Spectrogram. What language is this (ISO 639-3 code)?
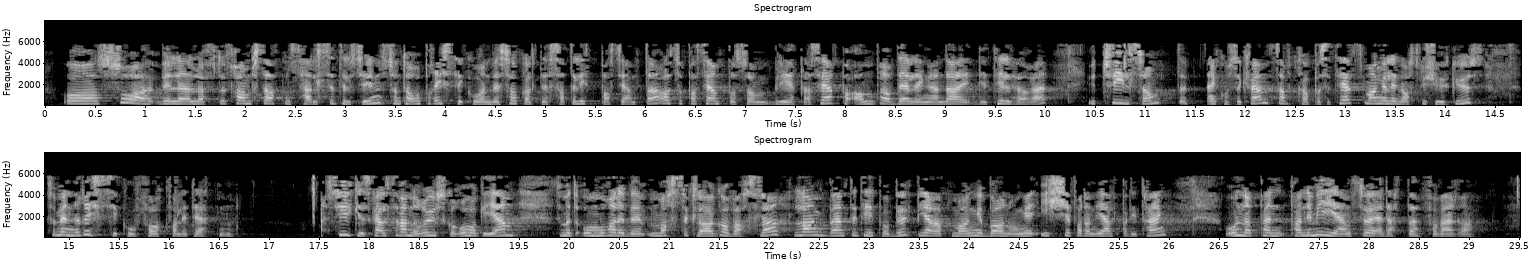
nno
